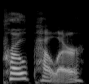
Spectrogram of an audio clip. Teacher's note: notice how the stress is on the second syllable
